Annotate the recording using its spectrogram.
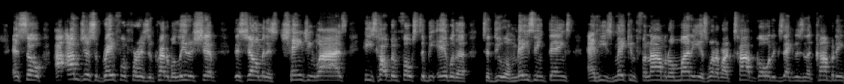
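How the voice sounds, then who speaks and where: A man speaks very fast in a raised, projected voice with hardly any pauses. His high pitch carries a bright, sharp, energetic and animated tone. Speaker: call host and business leader. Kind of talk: hype introduction. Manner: energetic, animated.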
